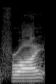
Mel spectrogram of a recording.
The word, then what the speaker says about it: fry: 뭐라고 말해도 뭐 이런 말, 이 말인데 이게 첫 발음이 fair, 그죠? F. 자, 사전에 소리를 밀고 나가다가 발음을 하는 게 좋습니다. 갑자기 있다가 fry 하는 것보다는 밀다가 터트리는 게 좋아요.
